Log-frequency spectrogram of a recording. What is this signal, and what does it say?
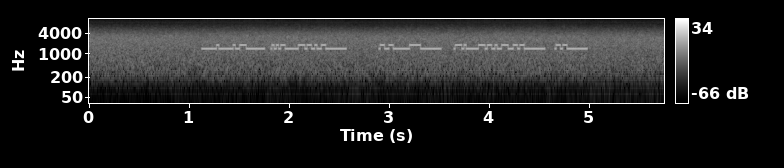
TTY/TDD text telephone tones (45.45 baud Baudot), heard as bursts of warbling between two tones, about 400 Hz shift, 1600 Hz centre, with phone line noise. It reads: AS WITH ALL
